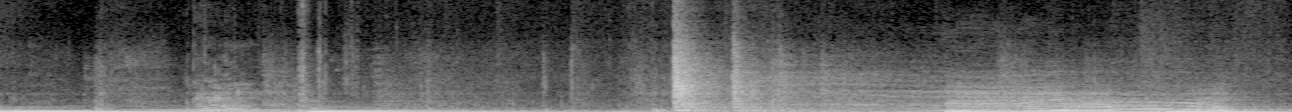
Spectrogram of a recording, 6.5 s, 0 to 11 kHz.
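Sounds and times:
person speaking: 0:00.9 - 0:01.6
metallic clanks: 0:00.9 - 0:06.4
dairy cows mooing in an enclosed barn: 0:03.4 - 0:06.4.

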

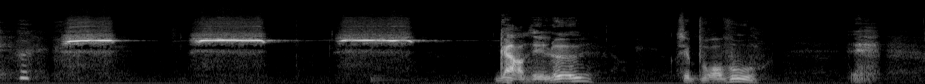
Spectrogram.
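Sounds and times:
speech: 0:00.2 - 0:00.4, 0:05.0 - 0:06.0, 0:06.8 - 0:07.7, 0:08.5 - 0:08.8
shrill whistle blasts: 0:00.6 - 0:04.8.

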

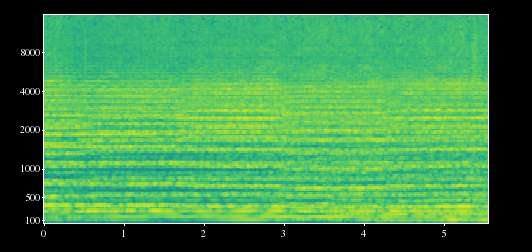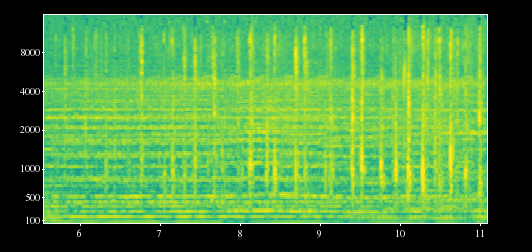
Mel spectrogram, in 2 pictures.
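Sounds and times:
sustained humming musical backdrop: 0:00.0 - 0:11.0
horse hooves clopping at a walking pace: 0:05.0 - 0:11.0.

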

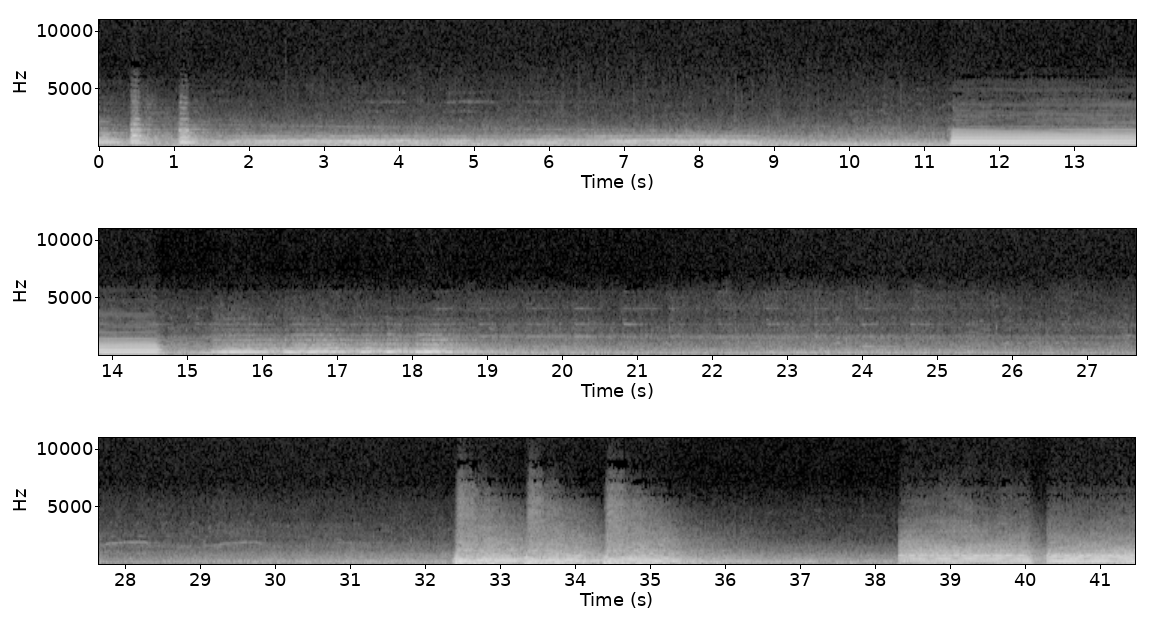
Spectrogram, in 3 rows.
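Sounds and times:
long harmonic train horn in Vancouver: 0:00.0 - 0:09.4, 0:11.3 - 0:19.5, 0:32.3 - 0:37.4, 0:38.3 - 0:41.4.

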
